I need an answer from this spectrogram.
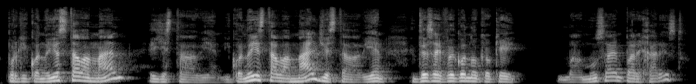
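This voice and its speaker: A man's voice: mid-range voice, expressive, fast, slightly rough. A man, reflectively recounting a personal story with casual slang as an interview guest. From Mexico. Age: 30s. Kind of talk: personal testimony in conversation.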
